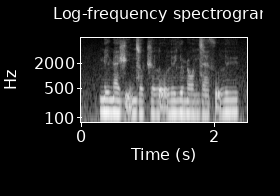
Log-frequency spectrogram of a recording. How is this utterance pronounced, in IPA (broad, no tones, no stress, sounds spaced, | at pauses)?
ɳ i ɳ æ ʒ ḭ n z o t͡ʃ ɵ l o̰ l y lʲ u ɳ ɔ n z æ θ ṵ l y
